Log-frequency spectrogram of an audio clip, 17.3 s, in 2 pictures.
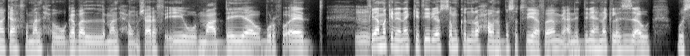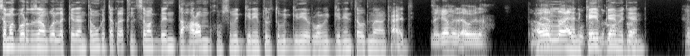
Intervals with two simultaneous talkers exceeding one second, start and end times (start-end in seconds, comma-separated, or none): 15.3-16.7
